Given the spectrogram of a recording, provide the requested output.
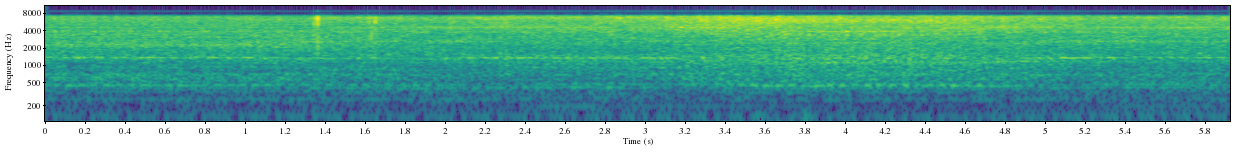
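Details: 2012 Ford Mustang with about 3,500 miles, idling: a constant whir with a slightly uneven underlying pulse at steady speed; rough idle, cause unknown.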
